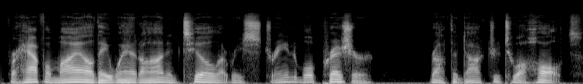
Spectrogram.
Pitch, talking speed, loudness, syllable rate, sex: 95 Hz, 175 wpm, -18 LUFS, 4.6 syllables/s, male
